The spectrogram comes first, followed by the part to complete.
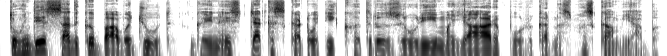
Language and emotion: Kashmiri, sad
